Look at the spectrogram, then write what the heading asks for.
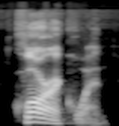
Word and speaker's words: hydroxychloroquine: So let me ask you first about this old malaria drug, hydroxychloroquine. Is that how you pronounce it? Chloroquine. Yep. Like quinine, right?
